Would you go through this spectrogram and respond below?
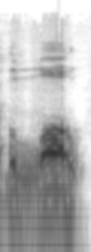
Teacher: لفظ اللہ کو خوب موٹا ادا کریں گے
